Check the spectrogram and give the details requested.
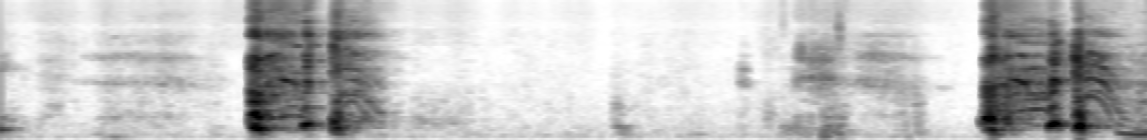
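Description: Two separate bouts of harsh coughing, each with two or three bursts, and faint breathing between them. The cough keeps returning.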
